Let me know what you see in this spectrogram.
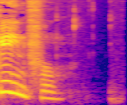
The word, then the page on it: gainful: British English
